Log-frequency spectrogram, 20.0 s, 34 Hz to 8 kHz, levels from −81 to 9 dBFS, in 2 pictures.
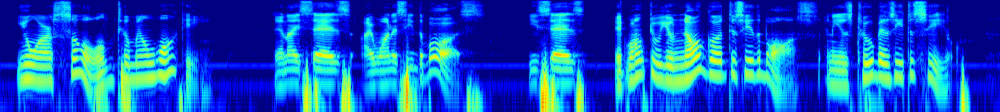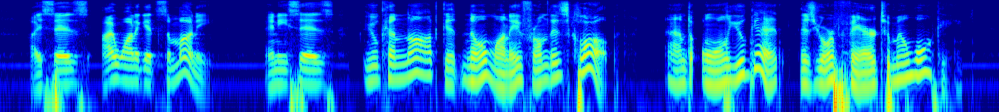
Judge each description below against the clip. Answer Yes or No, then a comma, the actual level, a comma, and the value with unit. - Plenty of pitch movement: Yes, wide, 7.0 semitones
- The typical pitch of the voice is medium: Yes, medium, 160 Hz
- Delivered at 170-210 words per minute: Yes, average, 185 wpm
